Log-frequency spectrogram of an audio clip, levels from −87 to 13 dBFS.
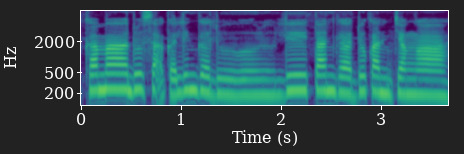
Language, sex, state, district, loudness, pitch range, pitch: Wancho, female, Arunachal Pradesh, Longding, -18 LUFS, 185-230 Hz, 215 Hz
